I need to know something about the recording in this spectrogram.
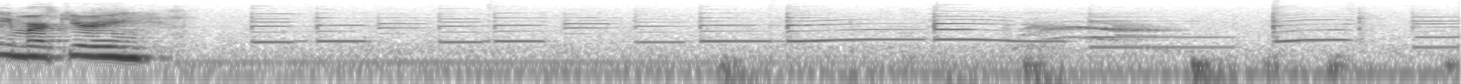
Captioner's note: guitar tunes; screams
